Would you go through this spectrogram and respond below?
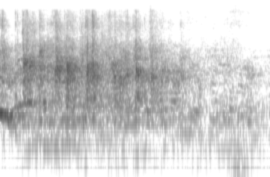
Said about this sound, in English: All right, guys, you can sit down. Thank you so much. Round of applause.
